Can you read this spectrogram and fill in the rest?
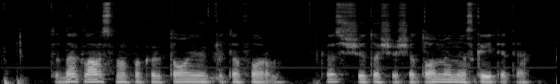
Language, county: Lithuanian, Kaunas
